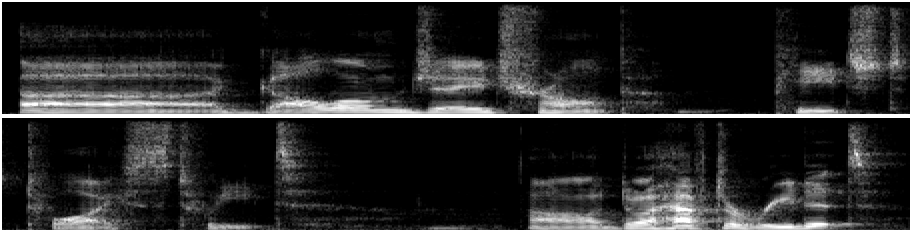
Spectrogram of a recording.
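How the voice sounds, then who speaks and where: A man hosting a live stream, chatting casually with viewers, answering their messages aloud and laughing often. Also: medium pitch. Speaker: livestream host.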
